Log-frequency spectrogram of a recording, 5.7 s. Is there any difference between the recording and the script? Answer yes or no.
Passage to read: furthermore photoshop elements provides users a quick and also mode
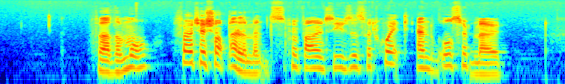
no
